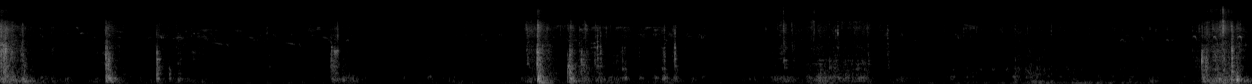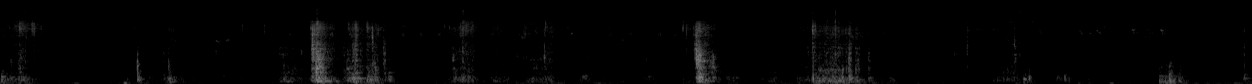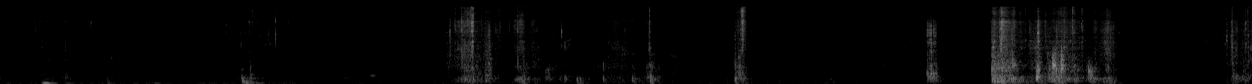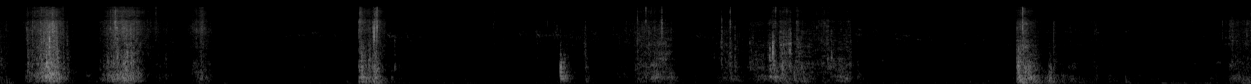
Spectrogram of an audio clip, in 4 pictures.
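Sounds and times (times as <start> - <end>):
rustling: 29.4 - 32.7, 37.3 - 39.9, 43.0 - 46.3.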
